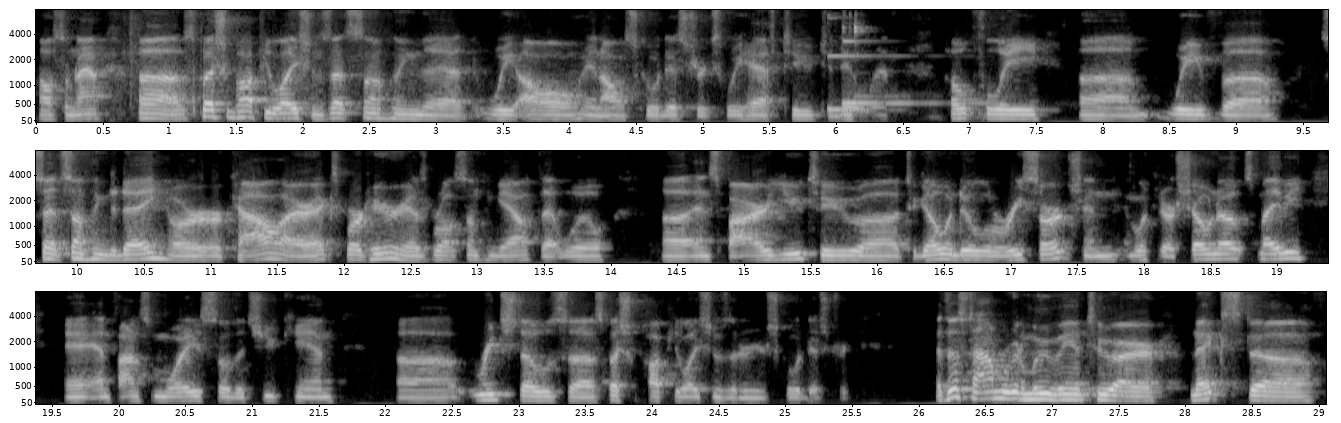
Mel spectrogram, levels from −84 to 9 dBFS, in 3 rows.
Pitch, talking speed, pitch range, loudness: 115 Hz, 185 wpm, 105-130 Hz, -19 LUFS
